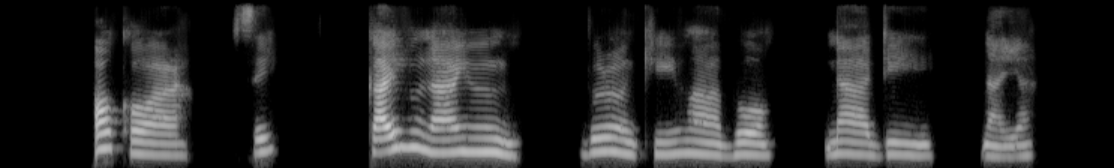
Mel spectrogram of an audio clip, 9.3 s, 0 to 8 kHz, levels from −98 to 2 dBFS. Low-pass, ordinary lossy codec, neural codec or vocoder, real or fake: 7.2 kHz; none; codec, 16 kHz, 2 kbps, X-Codec, HuBERT features, trained on general audio; fake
